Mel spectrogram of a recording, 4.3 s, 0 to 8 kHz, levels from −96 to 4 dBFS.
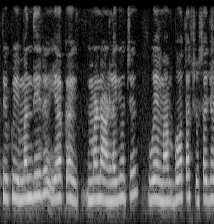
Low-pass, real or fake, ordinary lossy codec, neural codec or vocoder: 7.2 kHz; real; none; none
